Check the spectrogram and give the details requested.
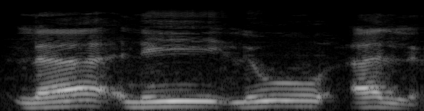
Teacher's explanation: നാവിന്റെ തലയുടെ അരുഭാഗം മേലെ മുൻപല്ലുകളുടെ ഊണിമ തട്ടിയിട്ട് ഉച്ചരിക്കണം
